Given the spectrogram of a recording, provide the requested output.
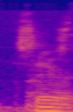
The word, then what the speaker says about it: Sayre: Sayre.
